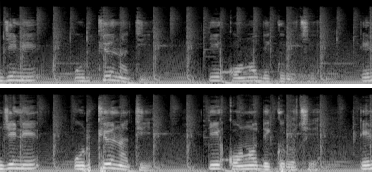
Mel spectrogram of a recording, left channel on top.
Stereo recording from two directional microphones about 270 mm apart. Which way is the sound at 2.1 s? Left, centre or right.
Right.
